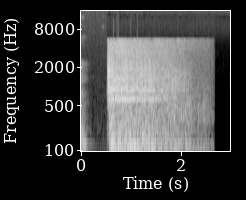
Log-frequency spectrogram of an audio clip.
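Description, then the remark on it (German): A video game boss's death sound effect as an Iron Lich, the first boss enemy, dies: a sudden, loud explosive burst that rumbles and crackles for about two seconds before cutting off abruptly, following a brief moment of silence. “Zum Beispiel, wenn so ein Iron Lich, der erste Bossgegner, wenn die sterben, das klingt so.”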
